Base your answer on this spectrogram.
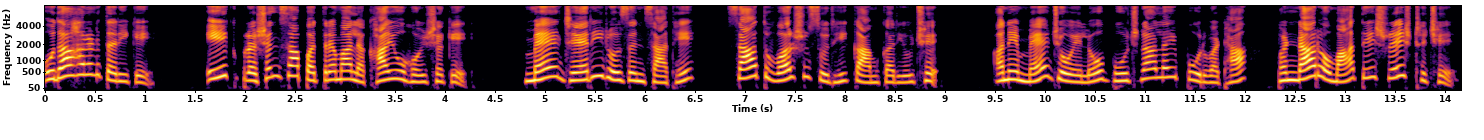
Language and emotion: Gujarati, neutral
